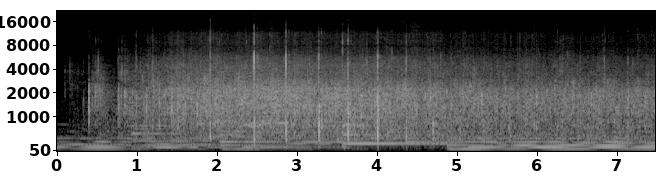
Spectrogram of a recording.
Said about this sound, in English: You are not clapping well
